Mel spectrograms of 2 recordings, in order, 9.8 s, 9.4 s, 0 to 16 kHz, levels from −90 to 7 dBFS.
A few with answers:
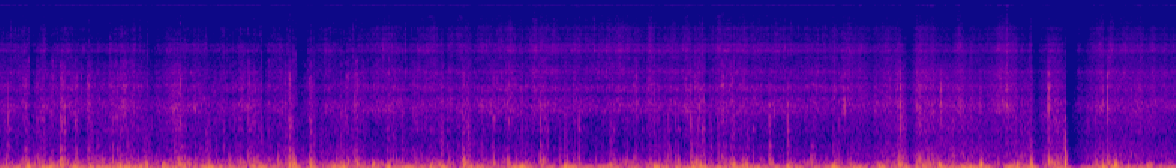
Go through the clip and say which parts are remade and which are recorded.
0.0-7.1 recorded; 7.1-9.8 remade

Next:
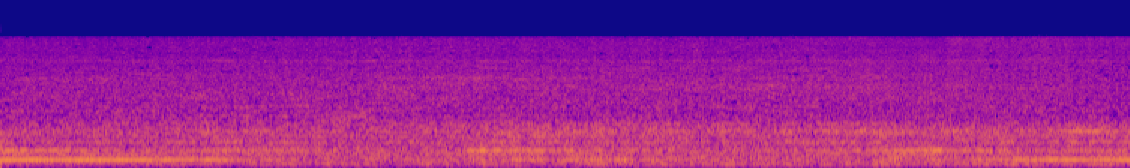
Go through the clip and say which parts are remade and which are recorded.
0.0-6.9 recorded; 6.9-8.2 remade; 8.2-9.4 recorded

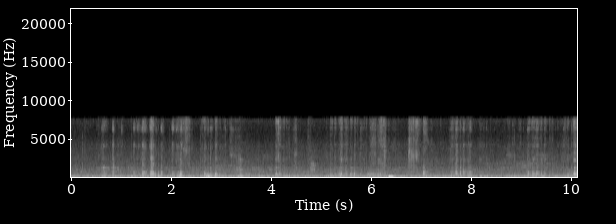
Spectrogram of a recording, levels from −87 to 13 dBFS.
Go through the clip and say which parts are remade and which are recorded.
0.0-10.1 recorded

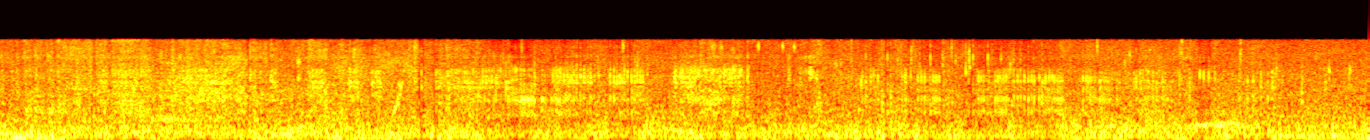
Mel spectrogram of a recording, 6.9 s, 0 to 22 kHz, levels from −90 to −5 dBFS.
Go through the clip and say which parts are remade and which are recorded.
0.0-2.3 remade; 2.3-3.3 recorded; 3.3-4.2 remade; 4.2-6.9 recorded

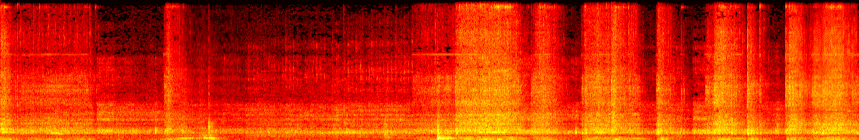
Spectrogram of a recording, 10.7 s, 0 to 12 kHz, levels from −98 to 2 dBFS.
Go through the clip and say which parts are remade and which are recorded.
0.0-2.2 recorded; 2.2-3.0 remade; 3.0-9.9 recorded; 9.9-10.7 remade

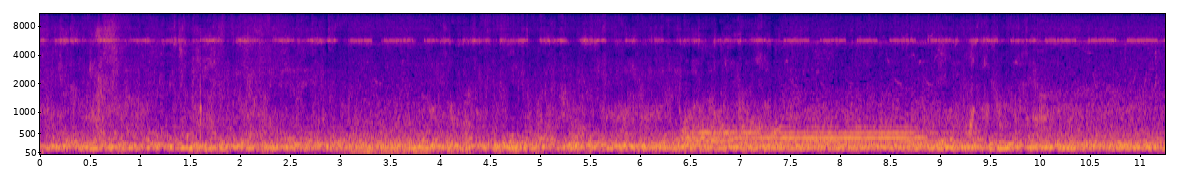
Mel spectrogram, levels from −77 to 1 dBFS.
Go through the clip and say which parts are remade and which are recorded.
0.0-3.1 remade; 3.1-3.9 recorded; 3.9-7.4 remade; 7.4-9.0 recorded; 9.0-10.0 remade; 10.0-11.3 recorded

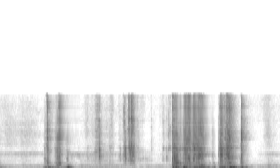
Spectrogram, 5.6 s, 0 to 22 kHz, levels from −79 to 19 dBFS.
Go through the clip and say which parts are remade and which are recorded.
0.0-1.1 recorded; 1.1-1.6 remade; 1.6-3.5 recorded; 3.5-4.3 remade; 4.3-5.6 recorded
